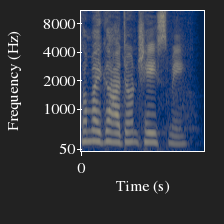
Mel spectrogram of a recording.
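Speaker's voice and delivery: put-on stressed-out cat voice. Voicing a cat that gets chased in hide and seek: voicing a stressed cat. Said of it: "she looks stressed".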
